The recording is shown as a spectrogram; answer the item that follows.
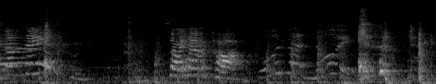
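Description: Children's voices talking in short, indistinct bursts, with no words clear enough to make out.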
